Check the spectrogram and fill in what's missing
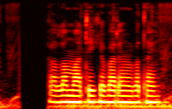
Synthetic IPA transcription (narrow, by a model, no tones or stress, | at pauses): kalamaːʈikebaːɾemẽbət̪aːĩ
